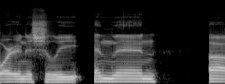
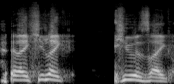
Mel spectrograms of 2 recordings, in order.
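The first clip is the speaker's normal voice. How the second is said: ordinary talk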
